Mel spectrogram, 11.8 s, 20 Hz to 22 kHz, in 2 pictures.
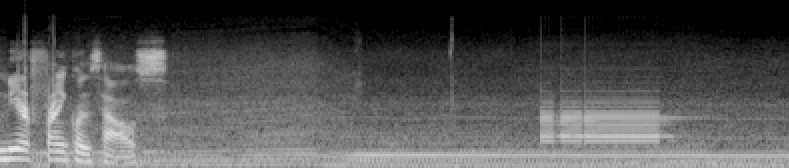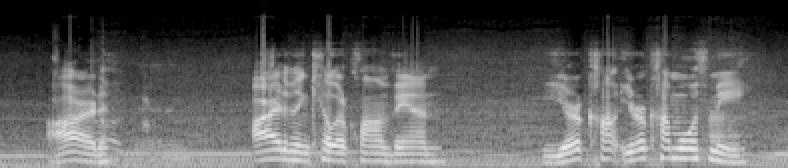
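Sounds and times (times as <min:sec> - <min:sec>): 
speech: 0:00.0 - 0:01.4, 0:04.1 - 0:05.2, 0:06.3 - 0:07.0, 0:07.8 - 0:09.3, 0:10.0 - 0:11.6
video game car engine droning and accelerating: 0:00.0 - 0:11.8
short video game car horn honk: 0:04.0 - 0:05.4.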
